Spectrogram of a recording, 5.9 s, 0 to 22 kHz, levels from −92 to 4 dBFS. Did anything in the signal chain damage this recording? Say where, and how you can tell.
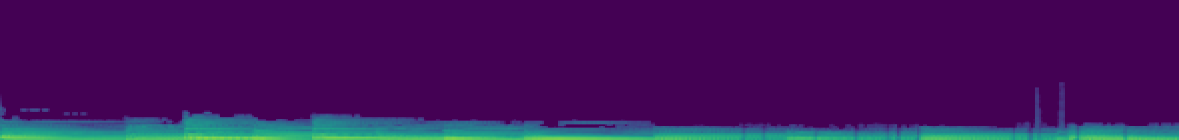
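Yes. Repeated packet loss (robotic sound) occurs at 3.69–4.61 s and 5.05–5.64 s, a network-stage fault. Lost or late packets leave gaps of up to 20 and 32 ms. Each gap is patched by extending the preceding sound, giving choppy stretches.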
